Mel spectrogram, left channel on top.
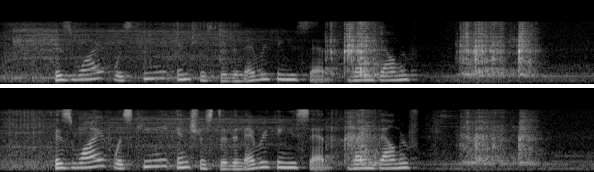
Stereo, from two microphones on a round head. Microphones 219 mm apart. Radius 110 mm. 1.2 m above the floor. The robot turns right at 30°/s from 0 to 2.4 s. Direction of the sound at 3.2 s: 80° left.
